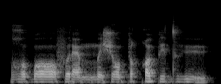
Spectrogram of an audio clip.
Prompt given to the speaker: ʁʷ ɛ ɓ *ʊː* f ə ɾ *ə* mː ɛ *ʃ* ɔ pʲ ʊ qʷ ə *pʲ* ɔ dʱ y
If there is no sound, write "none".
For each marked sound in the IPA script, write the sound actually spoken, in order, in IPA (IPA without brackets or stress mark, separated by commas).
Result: ɔː, æ, ʃ, pʲ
